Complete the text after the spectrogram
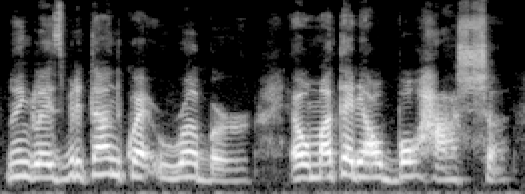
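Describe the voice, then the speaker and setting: Lively Goiás-accented woman teaching English. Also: a little high, moderate pace, no room sound, lo-fi sound. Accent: Goiás Brazilian Portuguese. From Goiás, Brazil. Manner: lively, chatty, talks to students directly. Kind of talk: online exam-prep class.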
